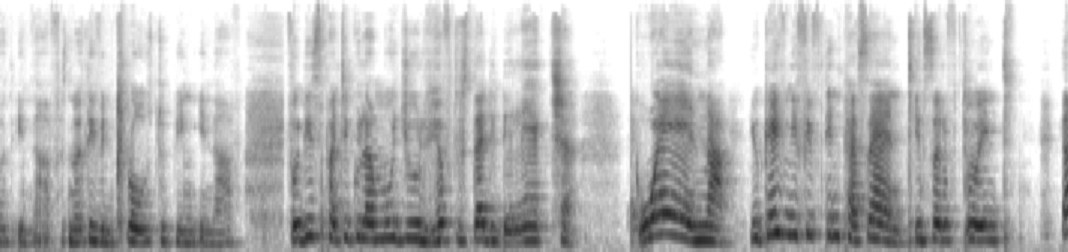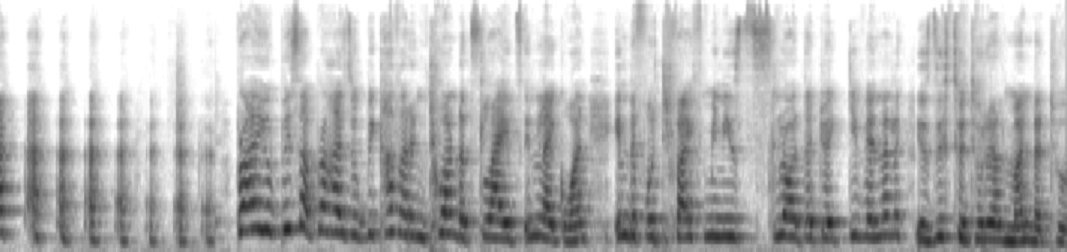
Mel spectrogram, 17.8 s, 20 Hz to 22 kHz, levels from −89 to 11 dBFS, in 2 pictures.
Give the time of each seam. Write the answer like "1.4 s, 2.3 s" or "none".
2.4 s, 5.5 s, 10.7 s, 16.4 s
